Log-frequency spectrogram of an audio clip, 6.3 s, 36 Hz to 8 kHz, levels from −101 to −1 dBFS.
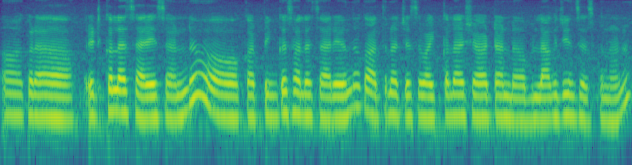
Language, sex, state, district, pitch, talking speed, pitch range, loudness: Telugu, female, Andhra Pradesh, Annamaya, 175 Hz, 200 wpm, 170-180 Hz, -16 LUFS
